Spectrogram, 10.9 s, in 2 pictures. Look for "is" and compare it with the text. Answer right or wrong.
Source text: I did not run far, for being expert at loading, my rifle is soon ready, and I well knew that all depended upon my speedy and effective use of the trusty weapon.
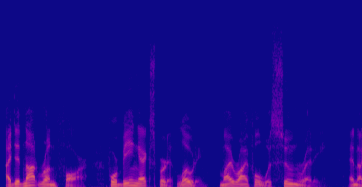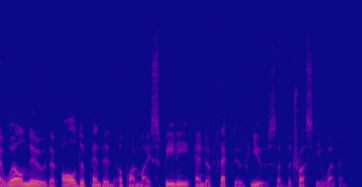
wrong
